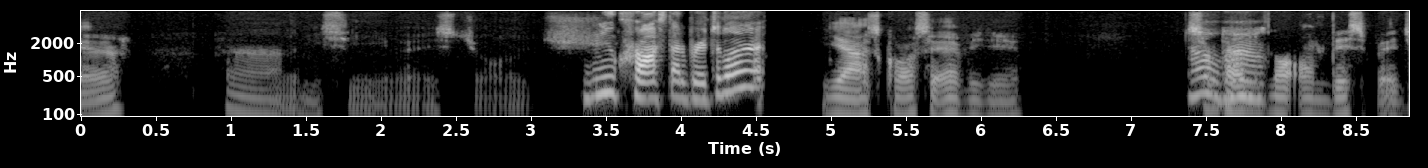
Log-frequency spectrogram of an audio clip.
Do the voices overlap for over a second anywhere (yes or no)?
no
